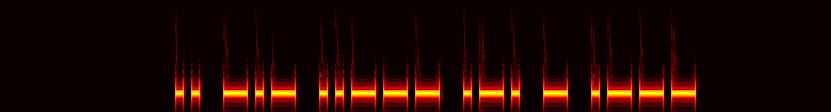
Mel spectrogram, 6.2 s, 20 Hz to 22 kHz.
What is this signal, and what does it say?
Morse code, heard as a keyed tone, about 20 wpm, 700 Hz. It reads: IK2RTJ
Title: DXCC-100 Call Signs - 6 Characters - Repeated 2x - 20wpm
